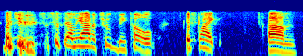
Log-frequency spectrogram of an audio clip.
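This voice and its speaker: Halting man on a tinny phone line. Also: sits high, expressive, dry recording. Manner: halting, many fillers, laughs easily. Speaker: call-in participant. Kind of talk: casual talk-show chat.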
